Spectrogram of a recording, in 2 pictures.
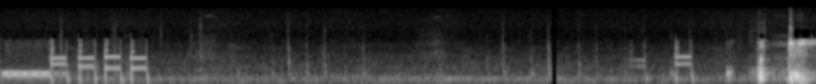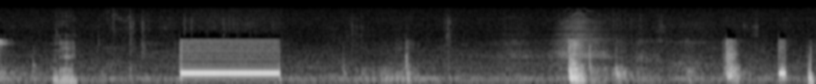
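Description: A telephone number is dialed: a quick run of short touch-tone beeps, then a couple more tones later, scattered clicks, and a steady tone lasting about a second near the end.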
